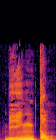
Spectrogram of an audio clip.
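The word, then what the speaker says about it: 明洞: 밍동. 맞아요. 밍동. 밍동. 네. 이렇게 발음할 수 있습니다.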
